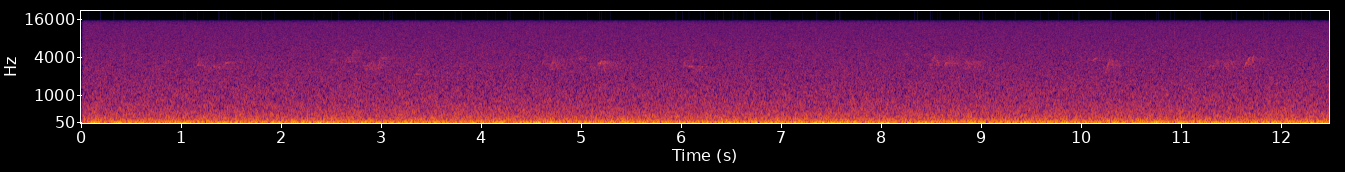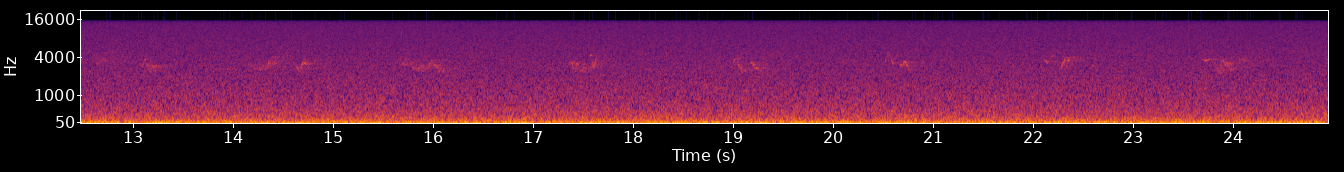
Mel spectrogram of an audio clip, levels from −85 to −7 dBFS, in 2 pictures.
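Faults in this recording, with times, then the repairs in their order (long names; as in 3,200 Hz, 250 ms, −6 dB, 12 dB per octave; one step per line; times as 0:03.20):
surface crackle 32 per second −33 dBFS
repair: click removal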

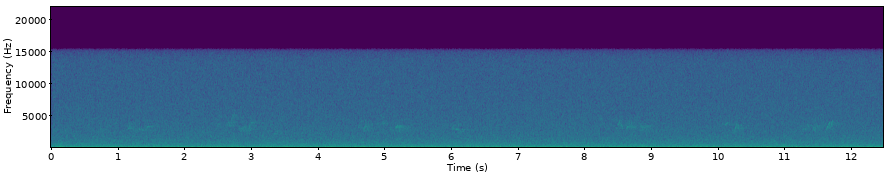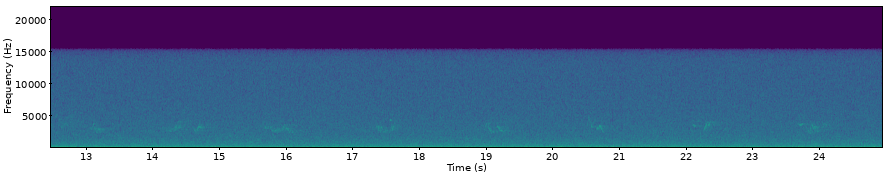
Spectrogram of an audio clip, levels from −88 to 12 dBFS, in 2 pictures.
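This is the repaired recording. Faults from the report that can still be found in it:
none of them is left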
